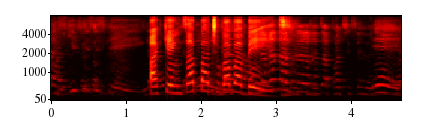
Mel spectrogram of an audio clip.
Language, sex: Southern Sotho, female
